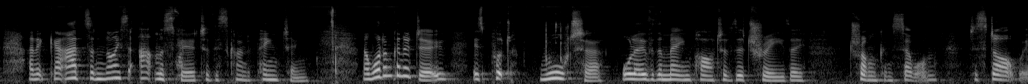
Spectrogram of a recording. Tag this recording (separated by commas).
Speech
